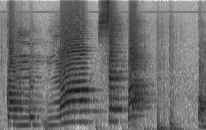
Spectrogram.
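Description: A man's voice drawing words out slowly in a sing-song way, with one long held note about a second in that rises in pitch and then holds.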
